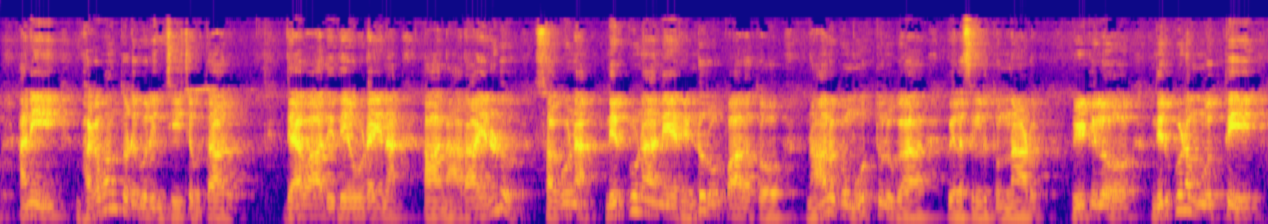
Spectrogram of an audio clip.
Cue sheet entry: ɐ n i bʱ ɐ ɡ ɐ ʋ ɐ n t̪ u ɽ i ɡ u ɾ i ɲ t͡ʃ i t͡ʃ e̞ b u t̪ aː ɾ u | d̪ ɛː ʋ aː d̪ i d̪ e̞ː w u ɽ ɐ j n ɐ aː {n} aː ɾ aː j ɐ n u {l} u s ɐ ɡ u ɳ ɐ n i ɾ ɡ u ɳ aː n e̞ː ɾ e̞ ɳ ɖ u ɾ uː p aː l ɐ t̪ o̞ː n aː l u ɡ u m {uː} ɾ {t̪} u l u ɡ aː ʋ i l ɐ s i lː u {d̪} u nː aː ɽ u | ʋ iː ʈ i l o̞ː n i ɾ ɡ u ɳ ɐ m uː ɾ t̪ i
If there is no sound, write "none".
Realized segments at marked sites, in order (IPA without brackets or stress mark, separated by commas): n, ɽ, uː, t̪, t̪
